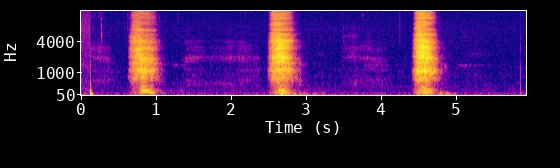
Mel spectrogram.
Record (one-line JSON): {"exhalation_length": "5.9 s", "exhalation_amplitude": 3977, "exhalation_signal_mean_std_ratio": 0.3, "survey_phase": "alpha (2021-03-01 to 2021-08-12)", "age": "65+", "gender": "Female", "wearing_mask": "No", "symptom_headache": true, "symptom_change_to_sense_of_smell_or_taste": true, "symptom_loss_of_taste": true, "symptom_onset": "5 days", "smoker_status": "Never smoked", "respiratory_condition_asthma": false, "respiratory_condition_other": false, "recruitment_source": "Test and Trace", "submission_delay": "2 days", "covid_test_result": "Positive", "covid_test_method": "RT-qPCR"}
